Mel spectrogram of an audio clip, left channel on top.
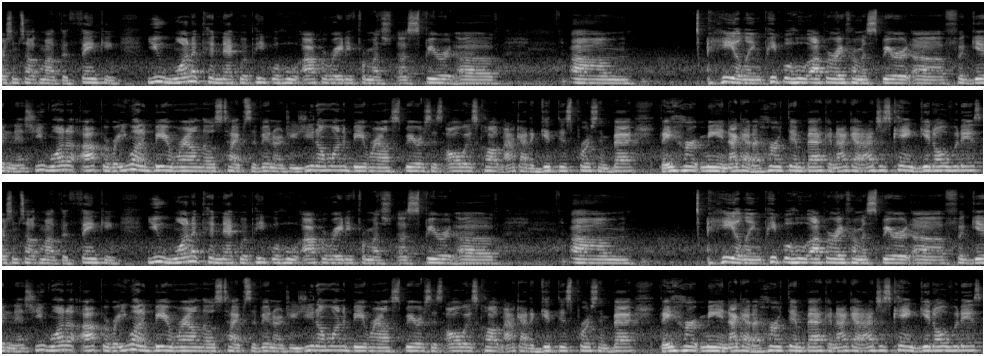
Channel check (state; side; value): identical; both; correlation 1.00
